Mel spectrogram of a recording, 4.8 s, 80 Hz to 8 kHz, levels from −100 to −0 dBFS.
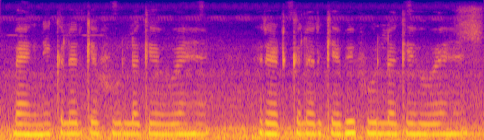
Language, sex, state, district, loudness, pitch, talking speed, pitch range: Hindi, female, Uttar Pradesh, Lalitpur, -14 LUFS, 215 Hz, 185 wpm, 215-220 Hz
